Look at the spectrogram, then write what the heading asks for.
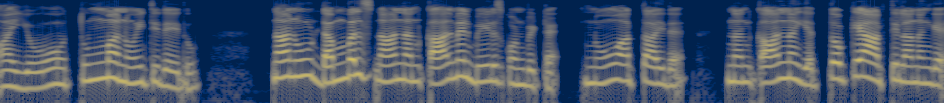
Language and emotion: Kannada, sad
